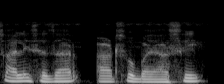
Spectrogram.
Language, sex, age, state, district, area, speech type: Hindi, male, 45-60, Rajasthan, Jaipur, urban, spontaneous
